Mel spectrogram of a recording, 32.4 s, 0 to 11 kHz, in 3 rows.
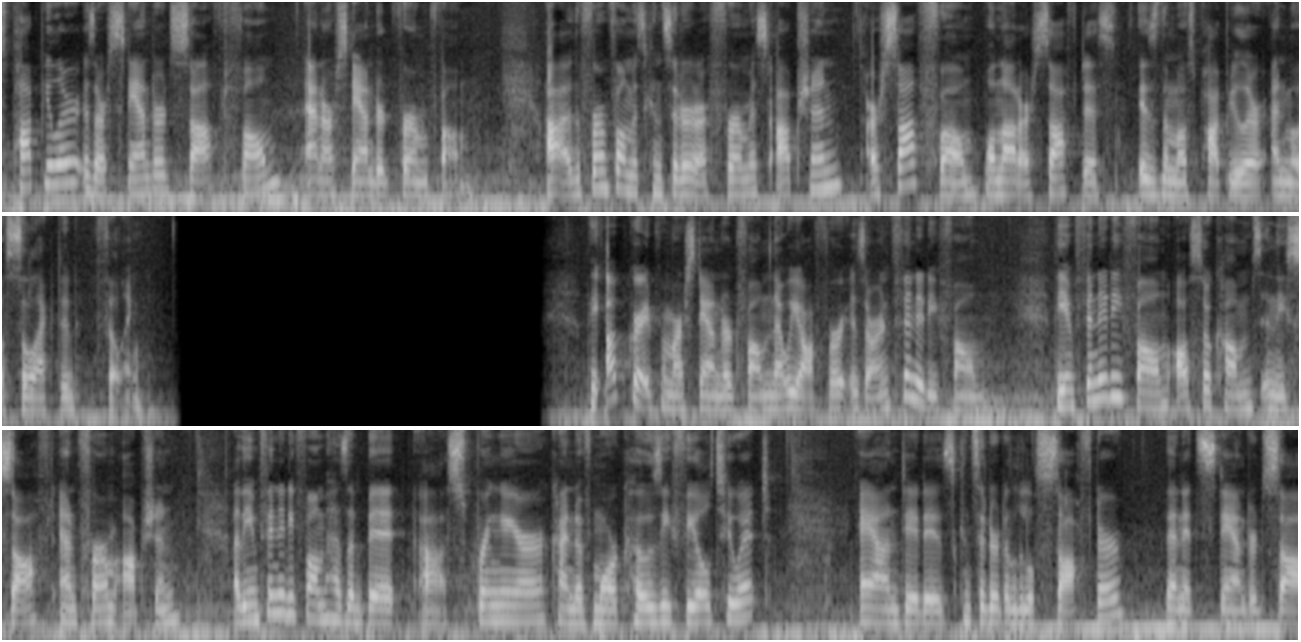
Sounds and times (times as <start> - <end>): Speech: 0.0 - 12.0, 15.7 - 19.0, 19.6 - 28.0, 28.7 - 32.4.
